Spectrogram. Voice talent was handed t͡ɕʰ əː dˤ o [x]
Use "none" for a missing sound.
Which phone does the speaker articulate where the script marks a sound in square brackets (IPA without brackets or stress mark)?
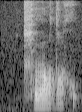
x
